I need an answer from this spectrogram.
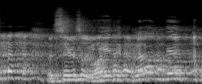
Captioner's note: laughs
